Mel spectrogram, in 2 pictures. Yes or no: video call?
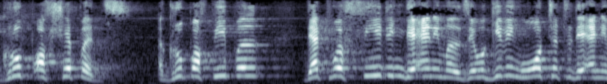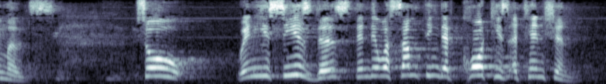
no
